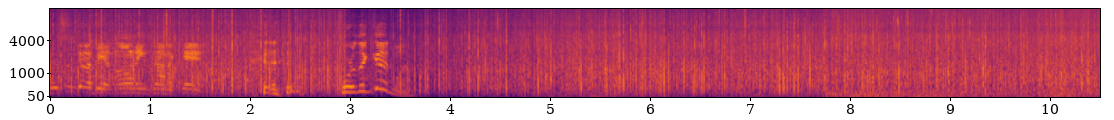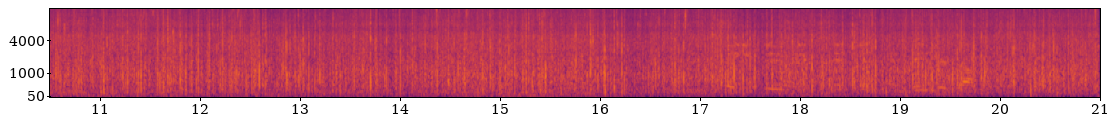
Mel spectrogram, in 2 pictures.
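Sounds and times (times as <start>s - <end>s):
rain on fabric awning: 0.0s - 21.0s.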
